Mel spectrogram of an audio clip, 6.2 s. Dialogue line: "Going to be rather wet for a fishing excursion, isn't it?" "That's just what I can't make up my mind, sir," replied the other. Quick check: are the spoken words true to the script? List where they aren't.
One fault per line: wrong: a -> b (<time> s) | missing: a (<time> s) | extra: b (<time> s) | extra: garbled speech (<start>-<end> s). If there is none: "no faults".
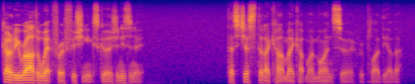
wrong: what -> that (3.9 s)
